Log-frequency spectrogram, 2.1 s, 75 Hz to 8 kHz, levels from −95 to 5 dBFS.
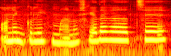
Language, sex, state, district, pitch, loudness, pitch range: Bengali, male, West Bengal, Alipurduar, 270 Hz, -12 LUFS, 255-285 Hz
